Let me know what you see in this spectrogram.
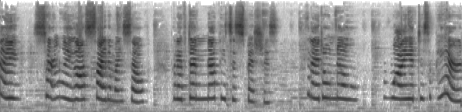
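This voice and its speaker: Over faint music in the background, a female-sounding put-on character voice speaks at a moderate pace with extremely high pitch. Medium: game stream. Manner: earnest, emotional.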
